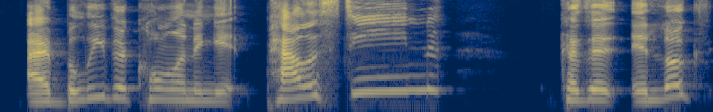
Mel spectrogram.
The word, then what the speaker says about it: Palestine: Because unlike where this train derailed in East, I believe they're calling it Palestine, because it's spelled exactly like Palestine, but I think, to sanitize it, they're calling it Palestine.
